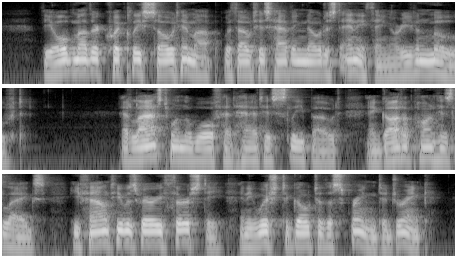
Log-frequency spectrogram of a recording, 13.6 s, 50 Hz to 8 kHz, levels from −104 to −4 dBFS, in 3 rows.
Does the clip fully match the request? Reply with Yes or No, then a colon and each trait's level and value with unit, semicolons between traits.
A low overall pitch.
Yes: low, 100 Hz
